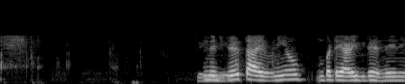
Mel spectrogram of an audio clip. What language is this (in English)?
Punjabi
